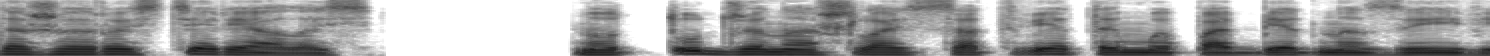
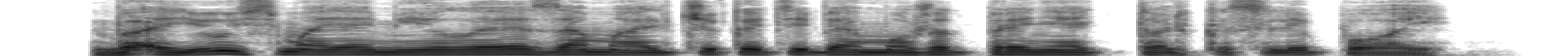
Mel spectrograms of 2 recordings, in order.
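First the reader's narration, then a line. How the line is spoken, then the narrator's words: Amused snort. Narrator (Russian): хмыкнул я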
